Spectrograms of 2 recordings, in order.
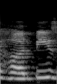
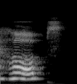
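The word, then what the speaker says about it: herpes: तो हर्प्स को काफी लोग मिस प्रोनाउंस करके हर्पीज हर्पीज बोलते हैं, ठीक है, बोल सकते हैं, लेकिन वो एसेंट डिफरेंट है, हमें इसको बोलना है हर्ब्स, ठीक है।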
